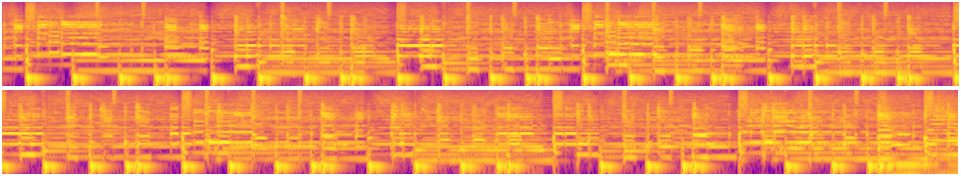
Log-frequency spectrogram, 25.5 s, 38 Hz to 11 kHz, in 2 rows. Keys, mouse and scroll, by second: 2.9 ctrl+click, 4.9 ctrl+click, 6.3 ctrl+click, 11.7 ctrl+alt+click, 13.7-14.9 scroll up 1, 14.9 click, 25.0 ctrl+click.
